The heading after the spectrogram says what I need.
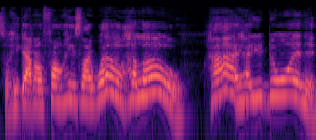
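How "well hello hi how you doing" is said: put-on, eager, excited, drawn-out high hello. Retelling a father's answer on the phone: imitating an excited greeting. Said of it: "all excited to talk and everything".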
